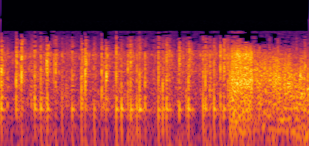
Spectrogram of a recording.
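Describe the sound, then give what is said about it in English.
A lightning bolt strikes the top of a pine tree by the bank of Boulder Creek during a storm, splitting the trunk, with a rapid barrage of loud, sharp crackles and snaps like splintering wood, ending in a sustained rushing hiss. No one speaks. “Suddenly, a bolt of lightning hit the top of a pine tree near the creek's bank.”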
